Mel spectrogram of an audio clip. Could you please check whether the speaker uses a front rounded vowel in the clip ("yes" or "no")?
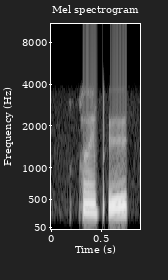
yes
